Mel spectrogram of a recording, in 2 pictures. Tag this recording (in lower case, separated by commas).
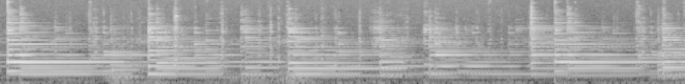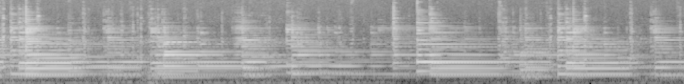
ukulele, plucked string instrument, guitar, music, musical instrument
